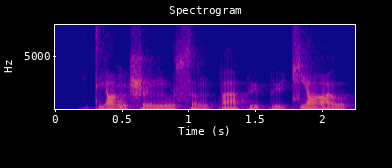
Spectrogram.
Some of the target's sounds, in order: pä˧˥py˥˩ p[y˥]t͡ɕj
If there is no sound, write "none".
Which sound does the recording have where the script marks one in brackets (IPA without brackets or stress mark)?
y̰˨˩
